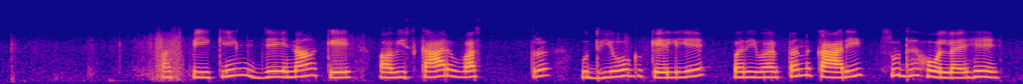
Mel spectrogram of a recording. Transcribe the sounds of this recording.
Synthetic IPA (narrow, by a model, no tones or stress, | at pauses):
əspiːkɪ̃ŋɡd͡ʒeːnake | əʋɪskaːɾʋəs | t̪ɾə | ʊd̪ʱjoːɡkelie | pəɾɪʋəɾt̪ənkaːɾi | sʊd̪ʱːholəeɦeː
